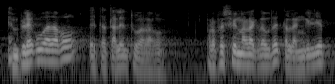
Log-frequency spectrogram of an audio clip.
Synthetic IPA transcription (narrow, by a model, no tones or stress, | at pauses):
e̞mple̞ɣ̞uaðaɣ̞o̞e̞t̪at̪ale̞nt̪uaða̰ɣ̞o̞̰ | pɾo̞fe̞sio̞nalakd̪awðe̞ːt̪alaŋɡiʎe̞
